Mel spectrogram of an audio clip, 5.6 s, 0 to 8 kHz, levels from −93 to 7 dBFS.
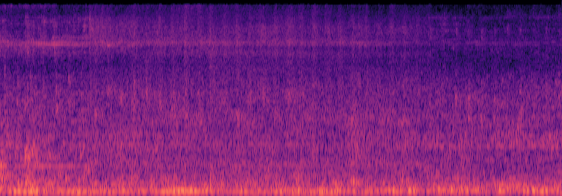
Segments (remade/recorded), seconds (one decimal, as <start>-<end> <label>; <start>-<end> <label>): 0.0-0.9 recorded; 0.9-4.3 remade; 4.3-5.6 recorded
